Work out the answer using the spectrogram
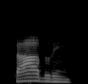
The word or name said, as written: thabthin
